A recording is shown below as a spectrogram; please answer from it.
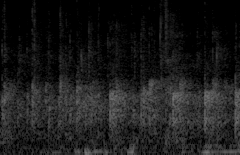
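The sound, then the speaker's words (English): A church audience claps in a steady rhythmic beat, faint and even, with the claps pulsing in regular bursts. “It's a clapping morning. Come on, somebody.”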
